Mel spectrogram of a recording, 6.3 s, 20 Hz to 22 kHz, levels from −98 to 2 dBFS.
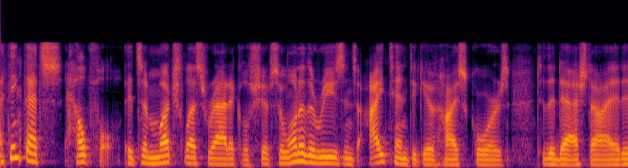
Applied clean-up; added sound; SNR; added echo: none; none; none; none.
